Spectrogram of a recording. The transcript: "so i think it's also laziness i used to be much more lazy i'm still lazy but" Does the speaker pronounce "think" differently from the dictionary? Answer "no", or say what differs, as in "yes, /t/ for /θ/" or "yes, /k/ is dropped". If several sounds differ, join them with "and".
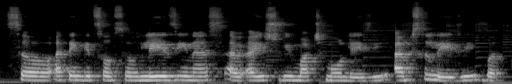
yes, /t/ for /θ/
